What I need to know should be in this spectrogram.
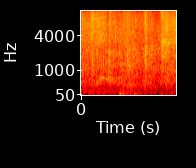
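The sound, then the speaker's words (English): Audience applause after a call for a round of applause, a steady, dense wash of many hands clapping, fairly faint and even throughout with no clear breaks. “everyone give us a round of applause for that, right?”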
